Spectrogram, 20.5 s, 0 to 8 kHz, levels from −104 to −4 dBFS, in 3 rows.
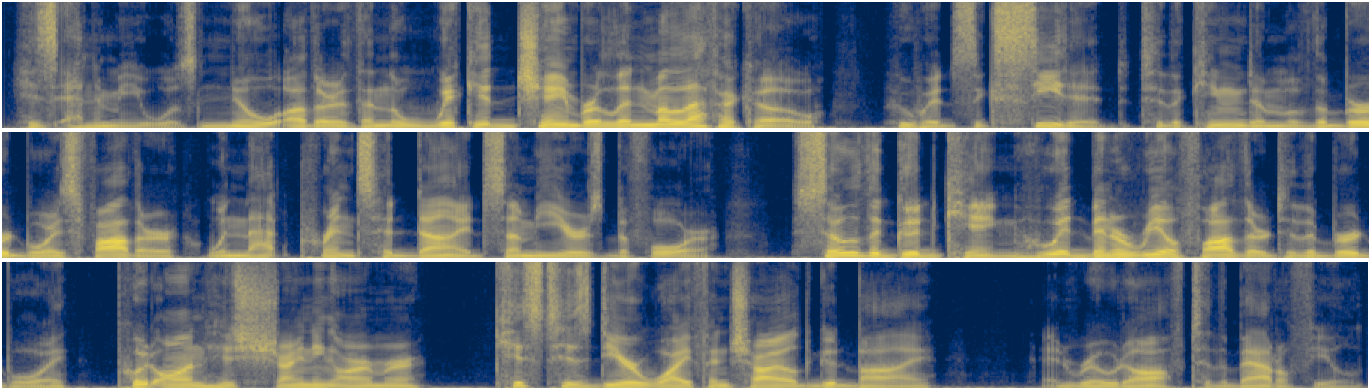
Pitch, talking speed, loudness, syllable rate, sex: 100 Hz, 180 wpm, -21 LUFS, 4.6 syllables/s, male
